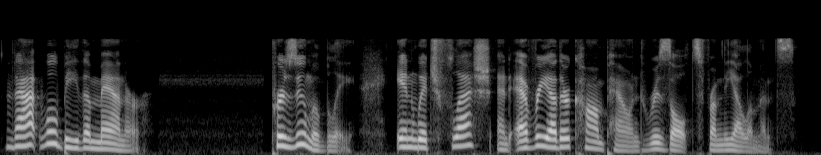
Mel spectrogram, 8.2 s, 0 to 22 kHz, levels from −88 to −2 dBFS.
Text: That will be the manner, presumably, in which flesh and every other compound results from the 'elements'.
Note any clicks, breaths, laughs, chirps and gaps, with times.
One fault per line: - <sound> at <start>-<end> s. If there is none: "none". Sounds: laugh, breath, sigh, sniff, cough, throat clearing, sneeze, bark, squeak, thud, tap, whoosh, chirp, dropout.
none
